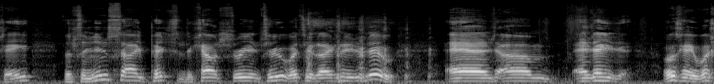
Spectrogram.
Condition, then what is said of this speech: Tongue cancer surgery. Anyway, I can talk okay. There's a slight slur.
